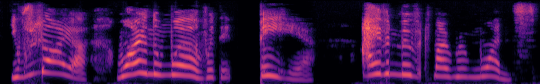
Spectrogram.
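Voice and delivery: high, loud raging accusation; furious yelling. Acted. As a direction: roar it at her. Character rages at narrator.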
